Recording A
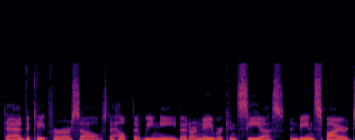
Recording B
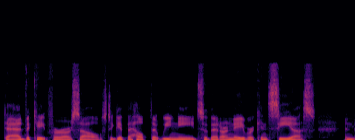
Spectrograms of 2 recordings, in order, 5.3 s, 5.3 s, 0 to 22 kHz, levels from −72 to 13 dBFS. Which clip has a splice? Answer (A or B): A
